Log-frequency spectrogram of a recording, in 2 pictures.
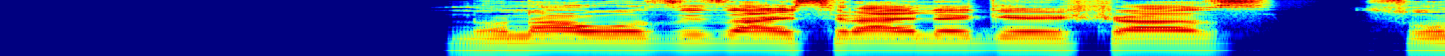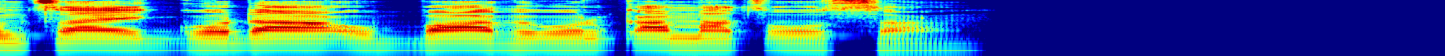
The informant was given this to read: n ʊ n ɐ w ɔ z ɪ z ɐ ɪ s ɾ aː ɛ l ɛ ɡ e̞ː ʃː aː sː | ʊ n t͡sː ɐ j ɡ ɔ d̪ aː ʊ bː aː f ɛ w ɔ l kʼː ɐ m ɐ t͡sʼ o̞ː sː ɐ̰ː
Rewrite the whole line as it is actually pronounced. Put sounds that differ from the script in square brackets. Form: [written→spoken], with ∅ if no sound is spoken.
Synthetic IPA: n ʊ n ɐ w ɔ z ɪ z ɐ ɪ s ɾ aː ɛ l ɛ ɡ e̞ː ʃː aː sː | ʊ n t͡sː ɐ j ɡ ɔ d̪ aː ʊ bː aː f ɛ w ɔ l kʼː ɐ m ɐ t͡sʼ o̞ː sː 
